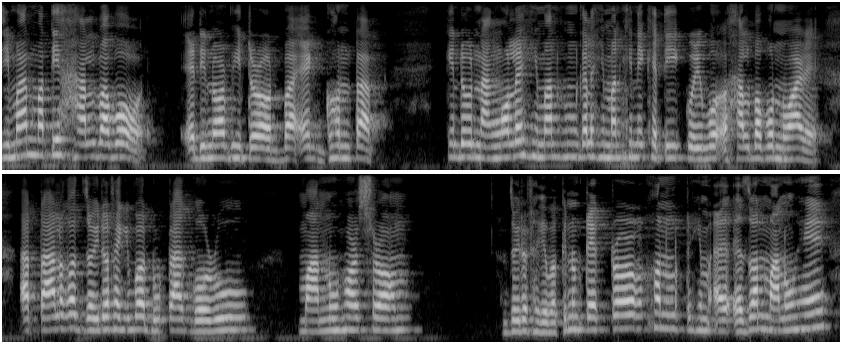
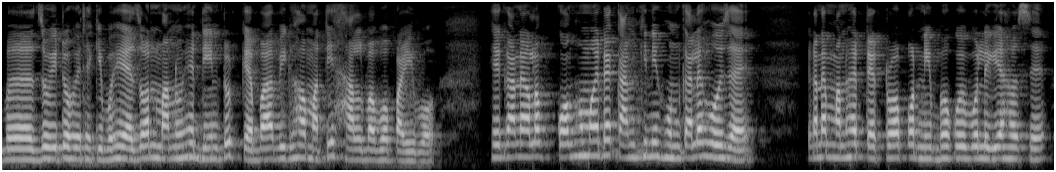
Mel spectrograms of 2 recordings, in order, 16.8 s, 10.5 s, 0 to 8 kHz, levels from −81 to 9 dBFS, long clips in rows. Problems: none marked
